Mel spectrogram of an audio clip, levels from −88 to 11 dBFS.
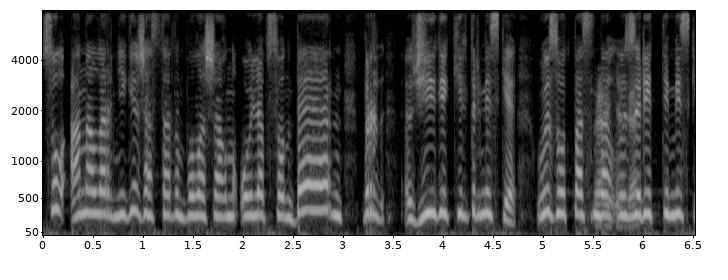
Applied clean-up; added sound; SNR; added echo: none; none; none; none.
